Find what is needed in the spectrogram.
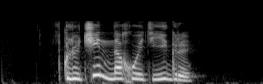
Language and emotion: Russian, angry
